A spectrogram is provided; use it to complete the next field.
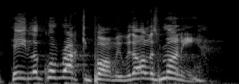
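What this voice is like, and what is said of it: Imitation of Italian-American movie character. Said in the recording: “That was my Paulie impression. It wasn't very good, but he was Italian.”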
